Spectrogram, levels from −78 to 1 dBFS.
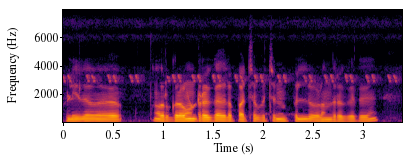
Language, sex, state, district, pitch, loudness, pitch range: Tamil, male, Tamil Nadu, Kanyakumari, 120 Hz, -18 LUFS, 120-125 Hz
